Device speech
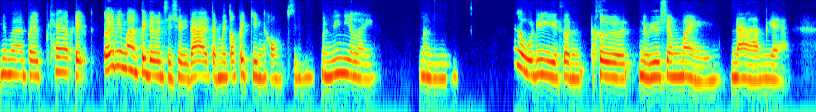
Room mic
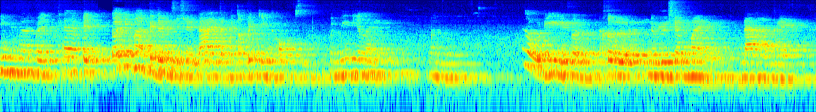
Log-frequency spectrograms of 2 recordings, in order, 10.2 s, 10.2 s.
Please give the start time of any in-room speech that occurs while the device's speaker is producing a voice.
none

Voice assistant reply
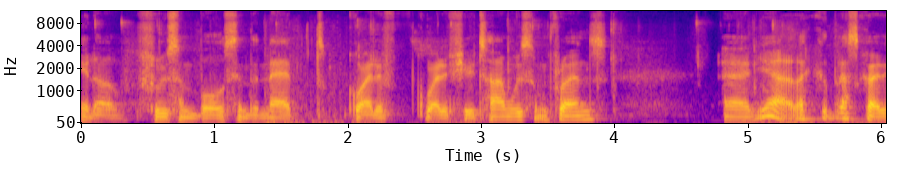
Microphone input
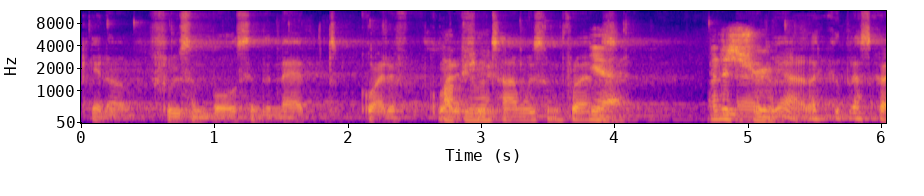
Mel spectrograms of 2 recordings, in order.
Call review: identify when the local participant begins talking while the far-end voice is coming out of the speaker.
2.7 s

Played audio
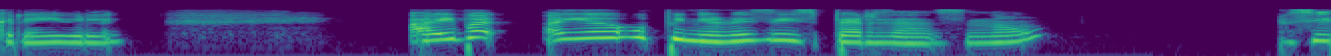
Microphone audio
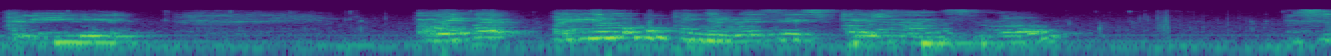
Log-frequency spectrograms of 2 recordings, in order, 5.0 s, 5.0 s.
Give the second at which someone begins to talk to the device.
none

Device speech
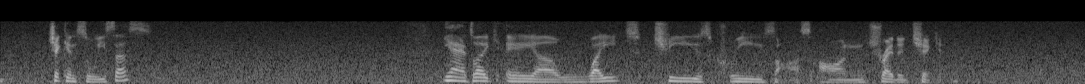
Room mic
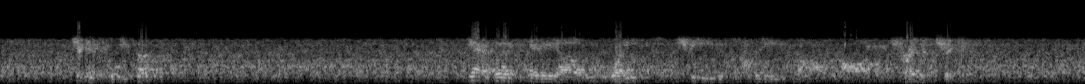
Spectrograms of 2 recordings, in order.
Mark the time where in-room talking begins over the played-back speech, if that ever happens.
none

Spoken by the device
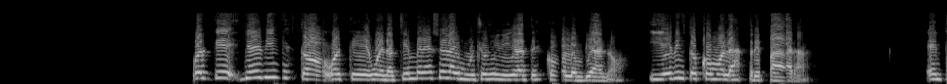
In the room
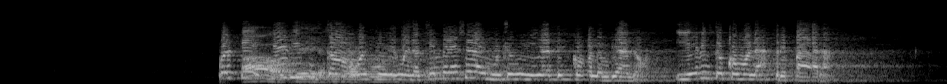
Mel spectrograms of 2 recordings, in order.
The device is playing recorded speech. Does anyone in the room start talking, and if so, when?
2.4 s

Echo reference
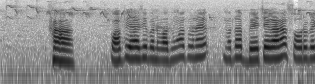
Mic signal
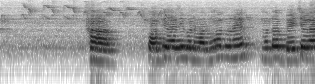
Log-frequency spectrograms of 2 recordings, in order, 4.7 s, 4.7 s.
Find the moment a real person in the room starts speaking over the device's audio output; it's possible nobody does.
none

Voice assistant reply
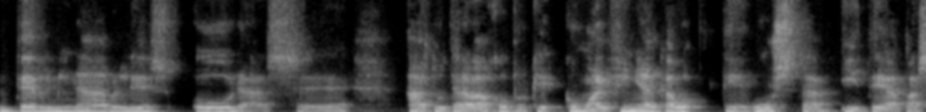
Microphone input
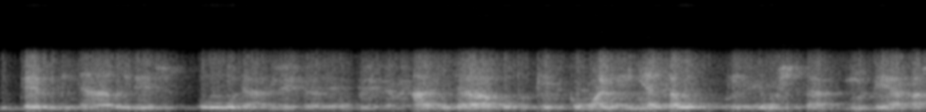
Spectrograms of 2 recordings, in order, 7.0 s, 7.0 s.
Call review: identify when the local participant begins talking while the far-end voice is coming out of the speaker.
1.6 s

